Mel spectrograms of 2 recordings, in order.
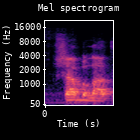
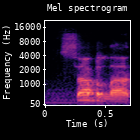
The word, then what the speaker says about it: Shibboleth: And he said, When you go to the word Shibboleth, Shabbalah, mhm, and Sabbalah, those going to Shabbalah is the correct way to say it. Sabbalah is the uh, Ephraimite dialect, which we'll get, Lord's willing.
